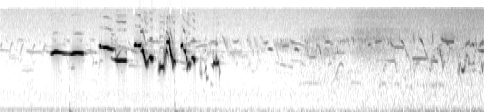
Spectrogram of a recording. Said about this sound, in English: When Mother Nature rests and the snow settles into the soil, wild birds strut.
